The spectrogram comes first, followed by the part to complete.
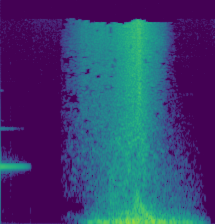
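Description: A ringing ding from the intro's bell-click fades out at the start. About a second in, an editing whoosh sound effect with a deep rumble swells up, then cuts off suddenly at the end.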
